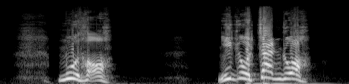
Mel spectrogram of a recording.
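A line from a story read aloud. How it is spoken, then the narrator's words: Panting shout. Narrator (Chinese): 陈和一边喘息一边喊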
